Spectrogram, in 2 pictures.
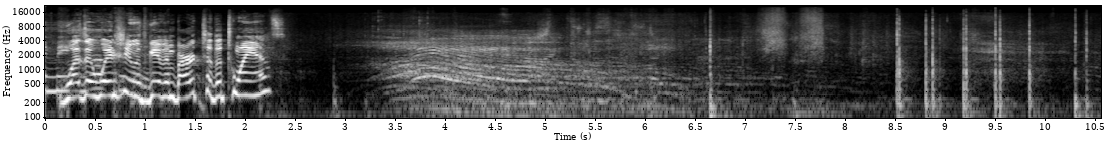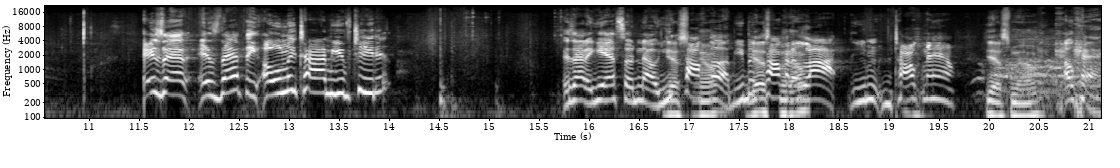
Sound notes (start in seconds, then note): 3.1 audience gasping; 9.6 drumming nails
